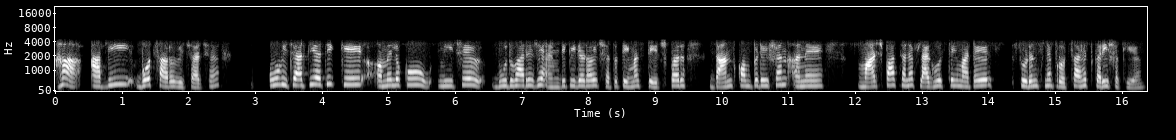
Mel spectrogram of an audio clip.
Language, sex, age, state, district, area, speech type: Gujarati, female, 18-30, Gujarat, Anand, urban, conversation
